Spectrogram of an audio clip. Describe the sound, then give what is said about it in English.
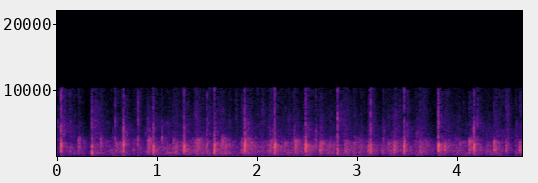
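Applause from an audience at a Brookings event welcomes the Afghan ambassador and a minister, many hands clapping in a steady, moderately loud patter with sharp individual claps standing out. “So, given the protocol here and given how happy we are to have the Afghan ambassador and the minister, could you please join me in a hand to welcome them to Brookings?”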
